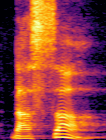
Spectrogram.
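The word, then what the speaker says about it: נסה: 시험이라고 하는 단어가 죄송합니다 히브리어로 나싸 싸라고 발음을 하는데 그 의미가 입증하다 또는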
